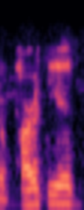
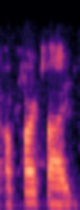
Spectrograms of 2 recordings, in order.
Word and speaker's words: apartheid: And after um after the aparthid period like they started becoming targets.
